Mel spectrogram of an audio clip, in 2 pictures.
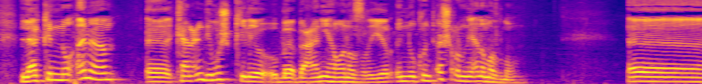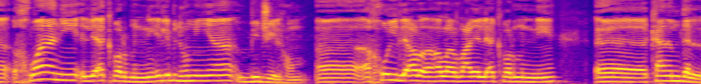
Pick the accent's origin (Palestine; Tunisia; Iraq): Iraq; وانا كوني عراقي طبعا في الجزيره العربيه انسى الموضوع انت ارهابي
